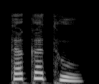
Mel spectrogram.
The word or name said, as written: ತಾಕತ್ತು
